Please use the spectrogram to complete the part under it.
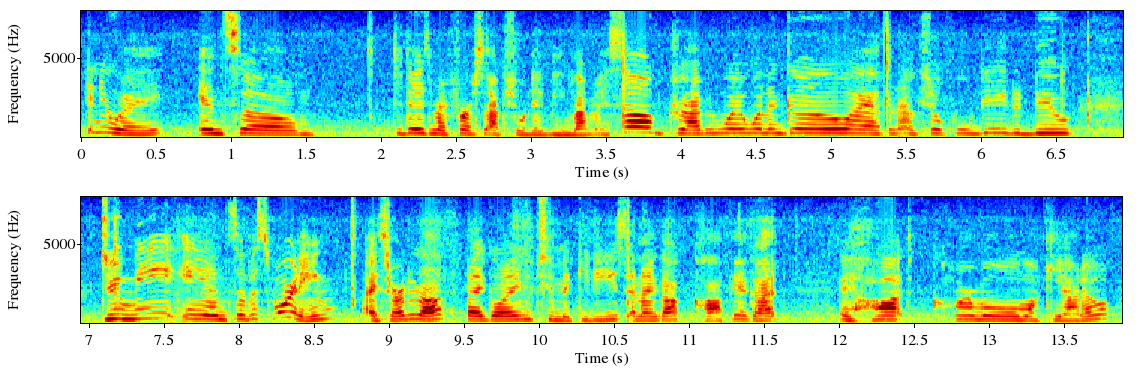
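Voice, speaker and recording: A young woman who grew up in Croatia vlogs to her phone camera from a parked car, chatting casually, rambling, and often poking fun at herself. Her high voice has a sharp tone, fairly even intonation, and a moderate pace. The mic is distant, with faint car noise.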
